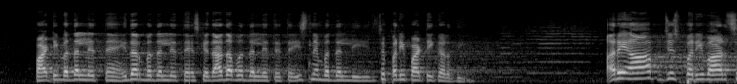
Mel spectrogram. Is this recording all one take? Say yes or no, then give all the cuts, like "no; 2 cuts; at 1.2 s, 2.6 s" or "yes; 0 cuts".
yes; 0 cuts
